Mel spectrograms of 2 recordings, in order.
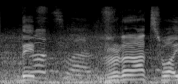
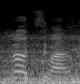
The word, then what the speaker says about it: Wrocław: Wrocław. You gotta roll the R. It's kind of hard though. Wrocław.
